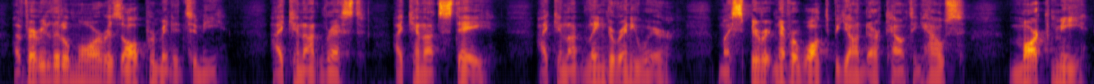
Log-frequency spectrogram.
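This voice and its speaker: A man's voice: lowish voice, close to an everyday voice. A man voicing the anguished, remorseful ghost of a dead businessman in a storybook reading, declaiming in a solemn wail. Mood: grave, restless. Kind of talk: dramatic classic storybook reading.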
